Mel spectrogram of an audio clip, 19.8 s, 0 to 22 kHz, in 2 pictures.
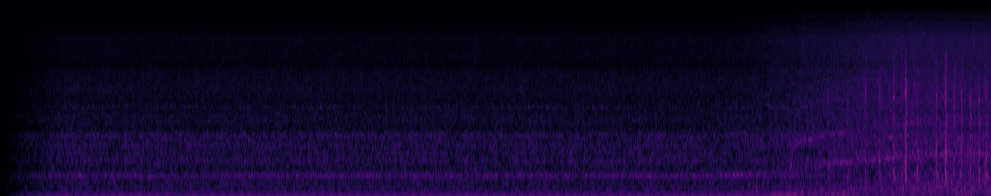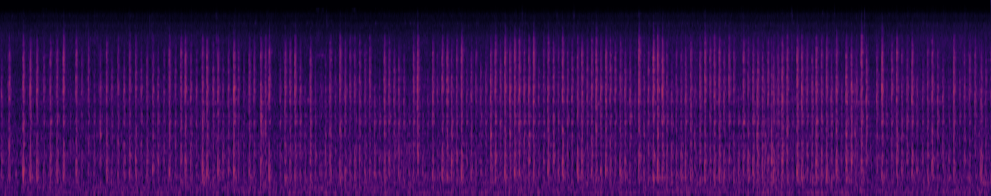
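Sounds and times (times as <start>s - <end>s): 
M18 Hellcat tank destroyer tracks driving, reversing and stopping, onboard: 7.5s - 19.8s.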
